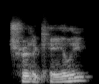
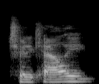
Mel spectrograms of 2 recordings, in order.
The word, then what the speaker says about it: triticale: of folks out here grow uh triticale treated Cali um yeah people pronounce it differently and so that's a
